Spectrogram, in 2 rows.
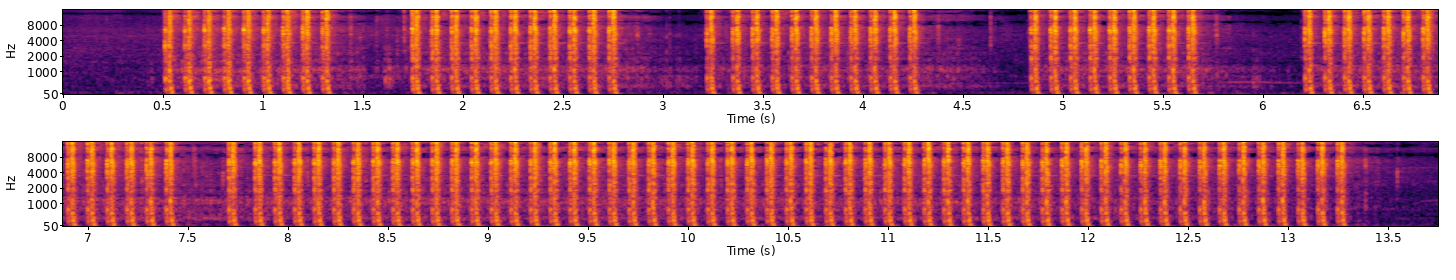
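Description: Planet Eclipse Gtek 170R paintball gun firing in long rapid-fire strings, a sharp machine-gun-like stream of pops broken by brief pauses, very loud and close, ending in one extended burst.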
